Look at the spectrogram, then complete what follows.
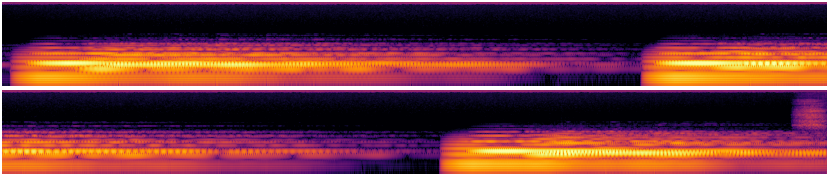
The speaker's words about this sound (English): those I did, you know, with analog synths and um, and you know tons of reverb and stuff.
